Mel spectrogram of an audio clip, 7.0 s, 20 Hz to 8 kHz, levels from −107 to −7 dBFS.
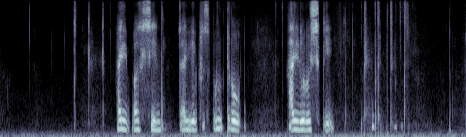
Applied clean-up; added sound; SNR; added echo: neural diffusion model UNIVERSE++.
